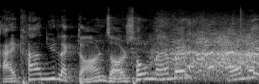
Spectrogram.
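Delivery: high, loud mocking glee; rising, triumphant teasing; gleeful taunt. Comic taunting drunk mates with glee, high and loud. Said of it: "I bounce in like".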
